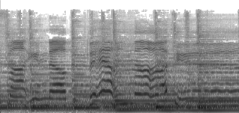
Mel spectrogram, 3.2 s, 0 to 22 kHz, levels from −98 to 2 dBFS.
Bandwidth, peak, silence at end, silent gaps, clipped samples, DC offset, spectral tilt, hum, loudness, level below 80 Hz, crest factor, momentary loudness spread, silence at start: 15.5 kHz; 0 dBFS; 0 s; none; under 0.1%; under 0.1%; -6 dB/octave; none; -16 LUFS; -56 dBFS; 14 dB; 3 LU; 0 s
